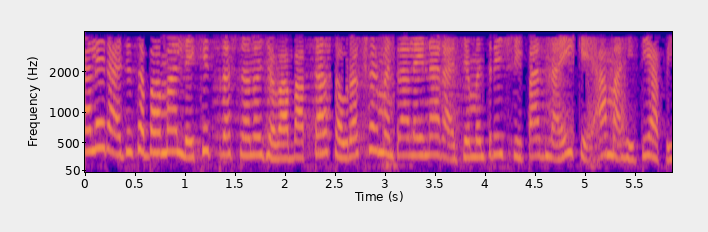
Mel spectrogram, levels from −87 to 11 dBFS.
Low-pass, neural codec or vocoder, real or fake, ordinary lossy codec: 3.6 kHz; none; real; AAC, 16 kbps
